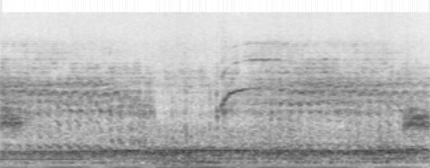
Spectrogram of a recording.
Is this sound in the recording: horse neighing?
yes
